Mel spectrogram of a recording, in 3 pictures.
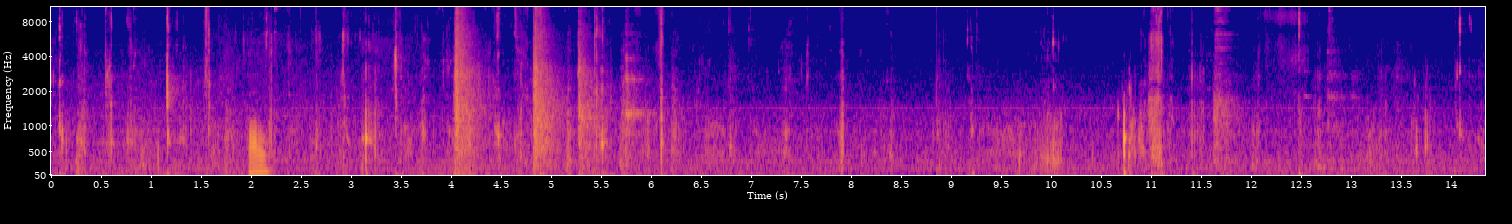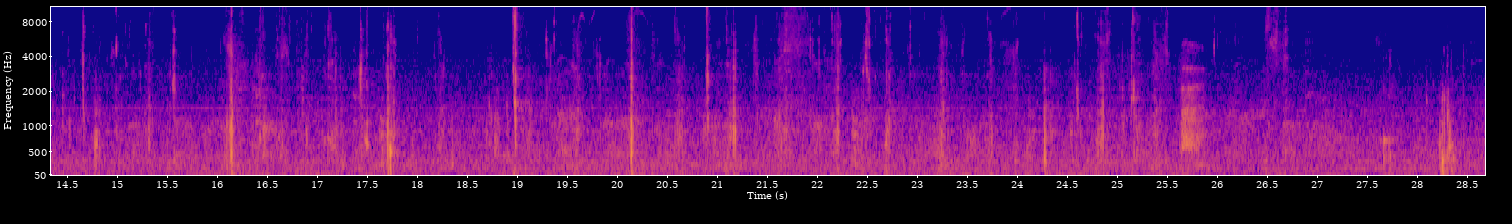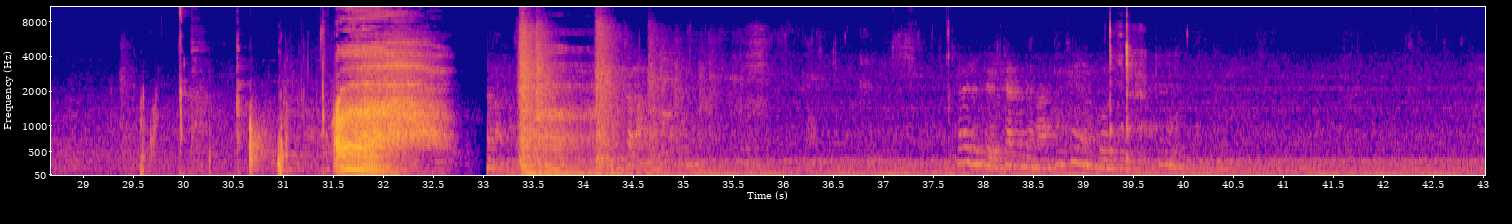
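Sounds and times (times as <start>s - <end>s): person chewing wetly: 0.0s - 31.6s, 36.0s - 38.6s.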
